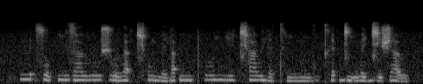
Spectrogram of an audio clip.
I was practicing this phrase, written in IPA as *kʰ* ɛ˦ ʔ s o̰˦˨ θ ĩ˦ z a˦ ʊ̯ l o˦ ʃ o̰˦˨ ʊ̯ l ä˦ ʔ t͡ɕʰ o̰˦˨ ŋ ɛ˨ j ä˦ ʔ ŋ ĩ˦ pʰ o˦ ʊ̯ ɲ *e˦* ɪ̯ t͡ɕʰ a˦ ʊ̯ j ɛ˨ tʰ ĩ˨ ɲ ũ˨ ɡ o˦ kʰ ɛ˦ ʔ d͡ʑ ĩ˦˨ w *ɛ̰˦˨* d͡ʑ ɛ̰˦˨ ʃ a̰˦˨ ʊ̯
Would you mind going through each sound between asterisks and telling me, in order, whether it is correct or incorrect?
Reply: incorrect: ŋ, correct, correct

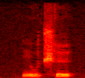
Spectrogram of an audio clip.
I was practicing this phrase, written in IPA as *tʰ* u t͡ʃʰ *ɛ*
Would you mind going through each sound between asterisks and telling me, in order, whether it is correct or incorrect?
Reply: incorrect: n, incorrect: e

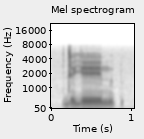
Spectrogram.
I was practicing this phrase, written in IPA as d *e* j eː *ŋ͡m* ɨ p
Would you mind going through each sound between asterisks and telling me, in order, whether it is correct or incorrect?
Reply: correct, incorrect: m

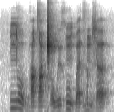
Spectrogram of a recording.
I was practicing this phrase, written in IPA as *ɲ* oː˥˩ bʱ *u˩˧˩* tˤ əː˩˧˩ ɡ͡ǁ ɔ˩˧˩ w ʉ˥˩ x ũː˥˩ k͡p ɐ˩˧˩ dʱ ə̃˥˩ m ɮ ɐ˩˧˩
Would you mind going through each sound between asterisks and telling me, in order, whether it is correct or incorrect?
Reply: correct, incorrect: o˩˧˩

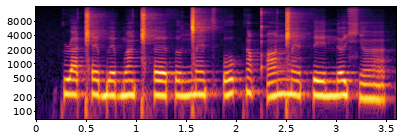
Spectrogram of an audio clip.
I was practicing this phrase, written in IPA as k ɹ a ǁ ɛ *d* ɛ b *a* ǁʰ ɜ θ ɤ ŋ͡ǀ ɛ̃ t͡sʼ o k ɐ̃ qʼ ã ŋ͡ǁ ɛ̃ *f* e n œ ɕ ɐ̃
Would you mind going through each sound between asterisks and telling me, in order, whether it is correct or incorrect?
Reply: incorrect: b, incorrect: ã, incorrect: θ

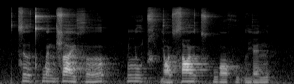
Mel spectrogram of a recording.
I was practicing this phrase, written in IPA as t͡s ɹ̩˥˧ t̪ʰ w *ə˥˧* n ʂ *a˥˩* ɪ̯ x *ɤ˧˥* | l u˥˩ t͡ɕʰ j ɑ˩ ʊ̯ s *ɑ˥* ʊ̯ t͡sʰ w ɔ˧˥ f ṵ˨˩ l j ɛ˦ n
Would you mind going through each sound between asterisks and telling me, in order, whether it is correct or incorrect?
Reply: correct, correct, correct, correct

